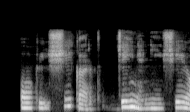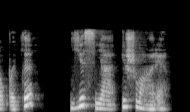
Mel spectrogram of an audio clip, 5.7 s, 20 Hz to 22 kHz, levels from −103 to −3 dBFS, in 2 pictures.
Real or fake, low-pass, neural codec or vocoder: real; 7.2 kHz; none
